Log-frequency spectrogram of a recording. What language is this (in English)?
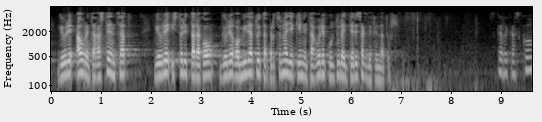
Basque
